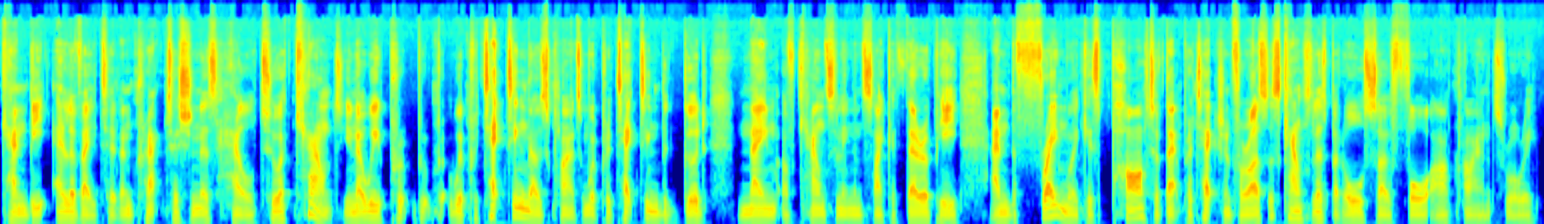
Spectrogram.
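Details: Adult male speaker; normal speech.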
